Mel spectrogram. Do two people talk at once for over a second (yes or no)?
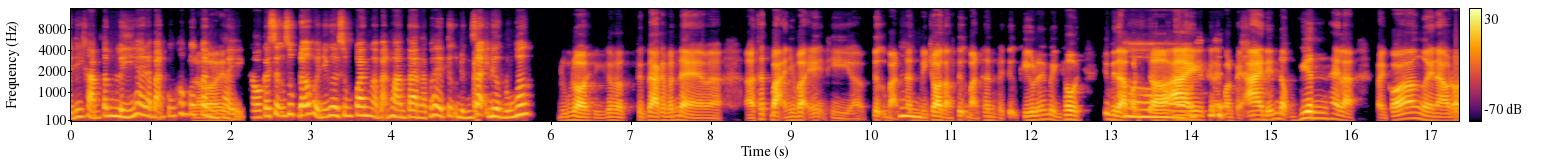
no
